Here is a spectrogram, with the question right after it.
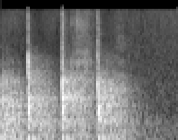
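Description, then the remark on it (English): Three sharp knocks on a door, evenly spaced about a third of a second apart, fairly loud over a low background rumble. “She hears the noise coming and she waits for the knock on the door.”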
